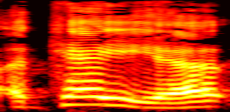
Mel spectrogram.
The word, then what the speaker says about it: Achaia: Okay, now Achaia, like I said earlier, but that's the correct pronunciation now, is the Roman province in southern Greece.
